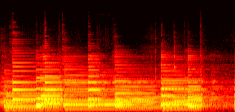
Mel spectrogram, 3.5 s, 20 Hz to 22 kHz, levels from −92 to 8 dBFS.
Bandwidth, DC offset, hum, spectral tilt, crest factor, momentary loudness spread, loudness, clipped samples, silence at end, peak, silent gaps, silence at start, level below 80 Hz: 7.2 kHz; under 0.1%; none; -9 dB/octave; 16 dB; 9 LU; -20 LUFS; under 0.1%; 0 s; -4 dBFS; none; 0 s; -52 dBFS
